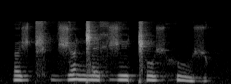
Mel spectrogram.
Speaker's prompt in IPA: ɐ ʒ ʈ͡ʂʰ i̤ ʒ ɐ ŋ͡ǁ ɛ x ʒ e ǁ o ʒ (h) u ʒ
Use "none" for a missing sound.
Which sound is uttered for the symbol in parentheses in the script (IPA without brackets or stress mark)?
h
